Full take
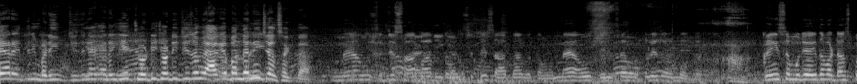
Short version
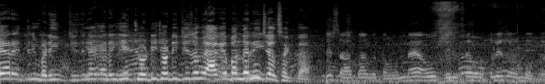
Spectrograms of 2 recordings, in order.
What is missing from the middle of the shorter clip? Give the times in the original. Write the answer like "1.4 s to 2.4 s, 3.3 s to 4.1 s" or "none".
3.2 s to 4.8 s

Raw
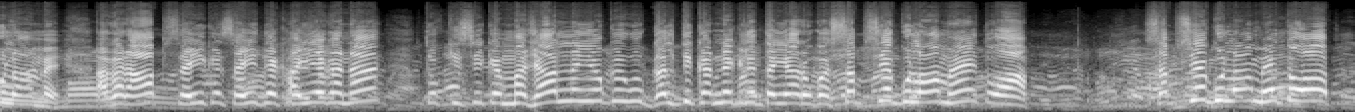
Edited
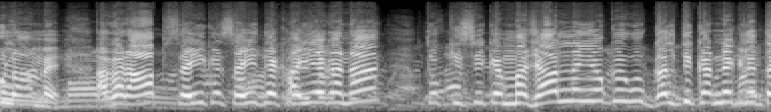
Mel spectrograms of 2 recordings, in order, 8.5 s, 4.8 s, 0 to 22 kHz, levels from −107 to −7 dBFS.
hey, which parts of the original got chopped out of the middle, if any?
none

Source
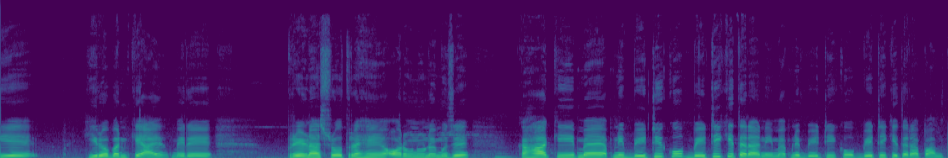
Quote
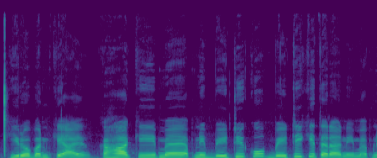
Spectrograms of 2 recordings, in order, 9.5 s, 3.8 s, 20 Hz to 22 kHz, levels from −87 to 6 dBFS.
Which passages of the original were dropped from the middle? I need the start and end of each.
1.7 s to 5.1 s

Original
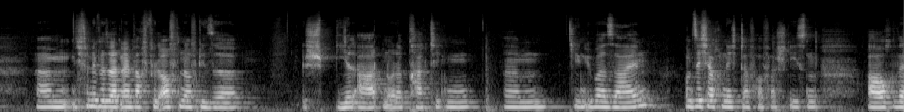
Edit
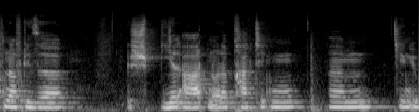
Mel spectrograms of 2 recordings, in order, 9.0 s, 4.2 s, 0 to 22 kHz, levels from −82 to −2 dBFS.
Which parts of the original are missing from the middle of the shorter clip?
none

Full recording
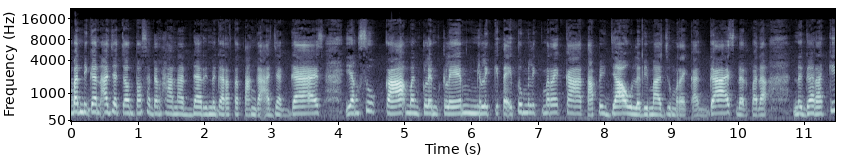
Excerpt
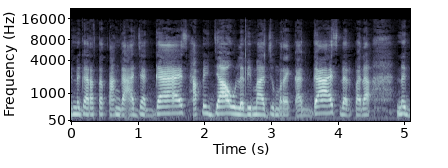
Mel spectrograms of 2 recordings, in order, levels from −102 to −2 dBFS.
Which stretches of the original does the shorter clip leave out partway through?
3.9 s to 7.8 s

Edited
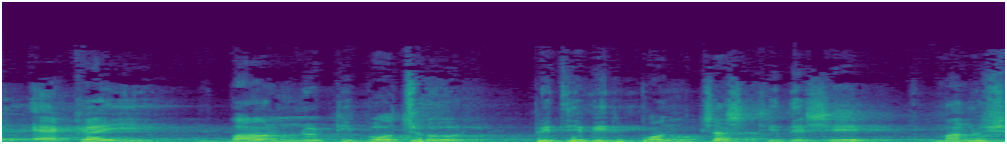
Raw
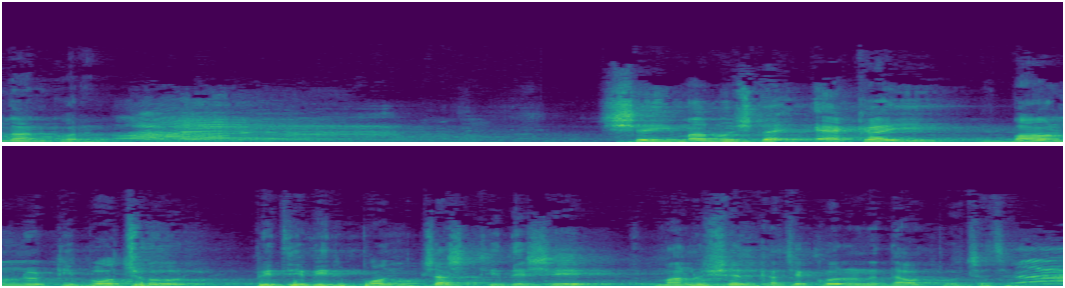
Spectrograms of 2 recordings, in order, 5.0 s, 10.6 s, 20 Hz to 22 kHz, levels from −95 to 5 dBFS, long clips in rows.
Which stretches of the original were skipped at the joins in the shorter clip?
none

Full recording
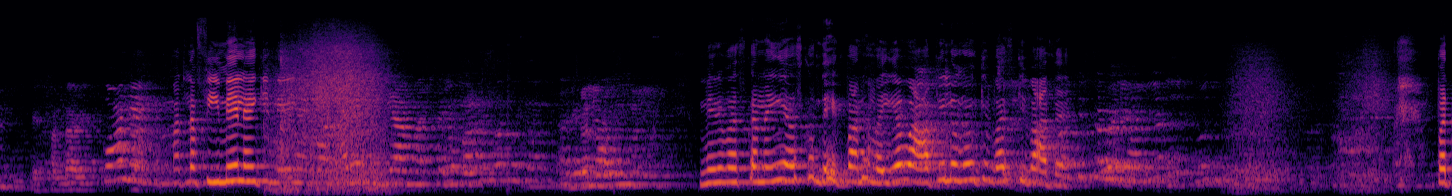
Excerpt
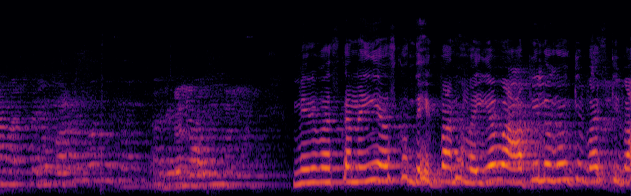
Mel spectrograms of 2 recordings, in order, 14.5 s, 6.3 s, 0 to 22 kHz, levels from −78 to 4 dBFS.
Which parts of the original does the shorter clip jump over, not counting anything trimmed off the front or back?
none

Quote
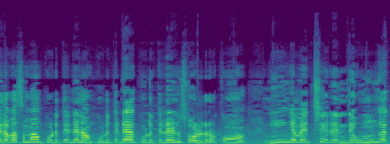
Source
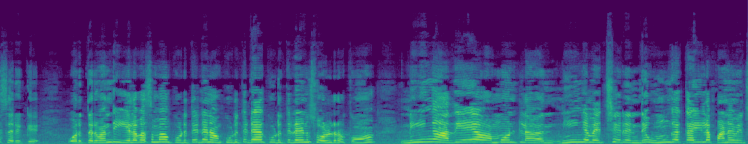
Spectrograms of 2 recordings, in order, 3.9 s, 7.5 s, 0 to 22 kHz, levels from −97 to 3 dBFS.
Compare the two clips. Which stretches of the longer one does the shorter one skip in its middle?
3.9 s to 5.5 s

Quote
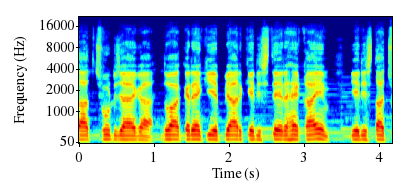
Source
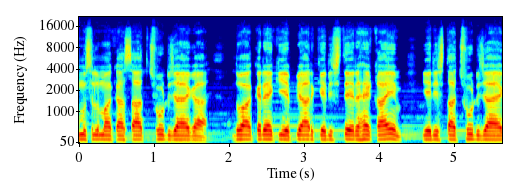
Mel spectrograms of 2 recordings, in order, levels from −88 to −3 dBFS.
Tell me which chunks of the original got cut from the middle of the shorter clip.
1.7 s to 2.0 s

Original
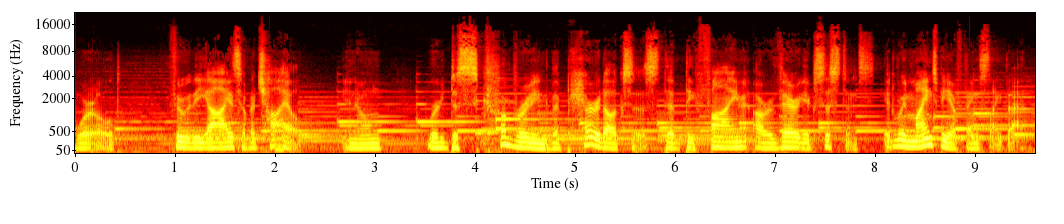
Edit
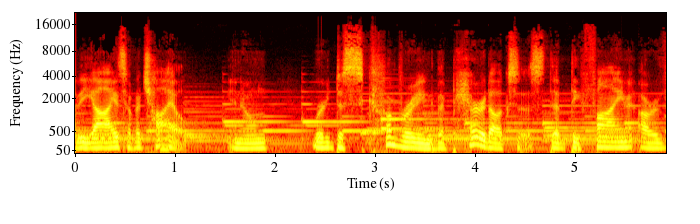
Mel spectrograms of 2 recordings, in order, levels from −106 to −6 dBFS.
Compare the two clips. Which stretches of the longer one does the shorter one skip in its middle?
none

